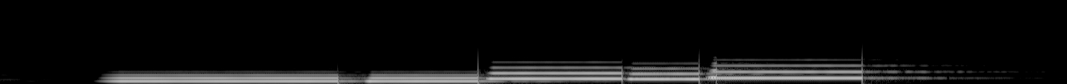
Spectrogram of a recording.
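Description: Yamaha SY77 synthesizer playing an early FM pad patch, a nearly pure sine tone with a little modulation and a pad-like envelope. About a second in, a chord swells in, then the chords change about four more times, stepping upward, with a small click at each change. The last chord is released and fades out near the end.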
